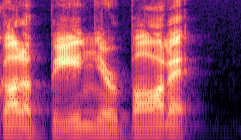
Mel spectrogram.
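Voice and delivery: attempted Belfast accent. Speaker trying out a Belfast accent for listeners, put-on Belfast accent. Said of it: "That's my Belfast accent".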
